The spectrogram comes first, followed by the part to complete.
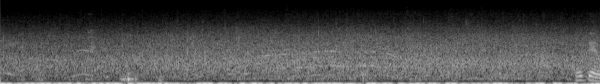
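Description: Creek water rushing over rocks in a steady wash.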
